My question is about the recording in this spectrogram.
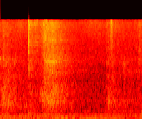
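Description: Movement sounds of a barefoot karateka stepping and turning through the kata Pinan Nidan on dojo mats. There is a sharp snap a little under half a second in, followed by a half-second swish of the gi and of feet sliding on the mat, and a fainter tap near the end, all over a steady low hum.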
